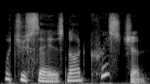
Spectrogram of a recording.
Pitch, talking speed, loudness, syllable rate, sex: 165 Hz, 240 wpm, -20 LUFS, 4.8 syllables/s, female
